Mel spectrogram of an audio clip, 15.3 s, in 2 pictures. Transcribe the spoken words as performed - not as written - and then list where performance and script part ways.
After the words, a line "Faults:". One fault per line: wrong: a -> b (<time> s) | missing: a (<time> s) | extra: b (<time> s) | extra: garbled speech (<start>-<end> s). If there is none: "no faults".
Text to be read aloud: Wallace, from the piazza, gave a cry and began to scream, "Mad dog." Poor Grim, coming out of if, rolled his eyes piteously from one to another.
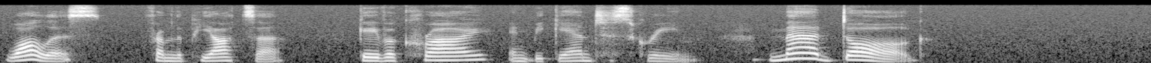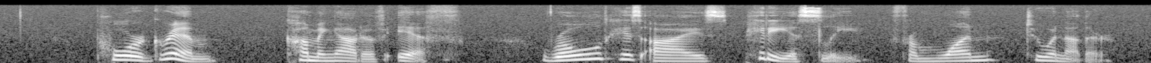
Wallace, from the piazza, gave a cry and began to scream, "Mad dog." Poor Grim, coming out of if, rolled his eyes piteously from one to another.
Faults:
no faults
